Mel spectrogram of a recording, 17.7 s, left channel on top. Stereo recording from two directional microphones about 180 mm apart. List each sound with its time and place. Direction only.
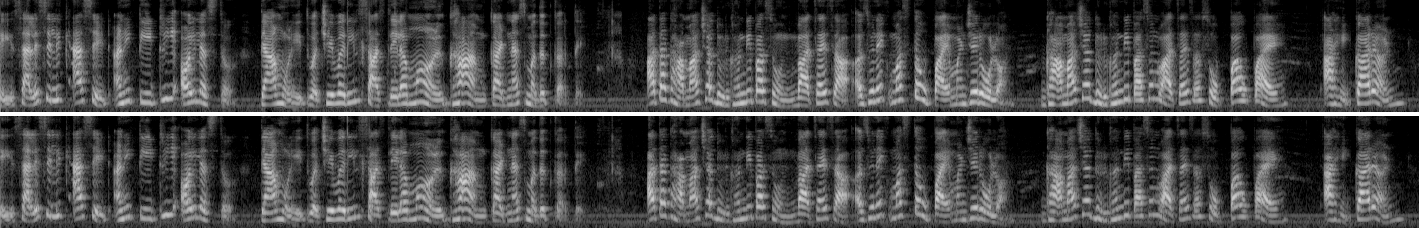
0.0 s a woman's voice: 25° left (ahead or behind)
4.9 s speech: 50° left (ahead or behind)
5.1 s a woman's voice: 35° left (ahead or behind)
5.9 s a woman's voice: 20° left (ahead or behind)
